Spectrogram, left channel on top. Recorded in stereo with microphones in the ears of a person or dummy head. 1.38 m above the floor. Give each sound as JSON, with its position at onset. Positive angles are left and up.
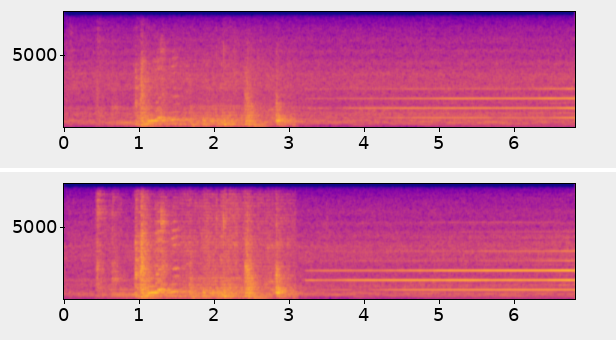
{"t": 0.4, "sound": "a sliding door", "side_deg": -70, "distance_m": 1.2}
{"t": 3.2, "sound": "a flute", "side_deg": -10, "distance_m": 2.5}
